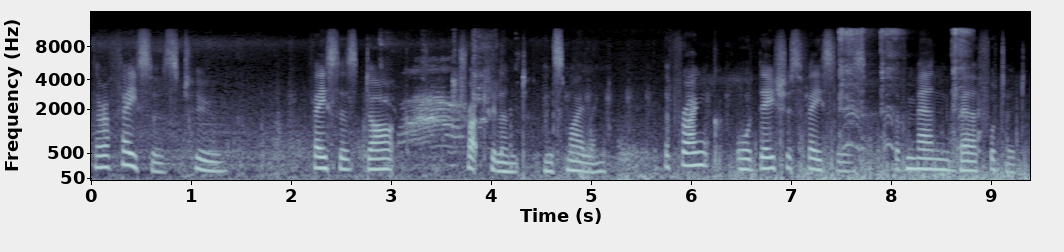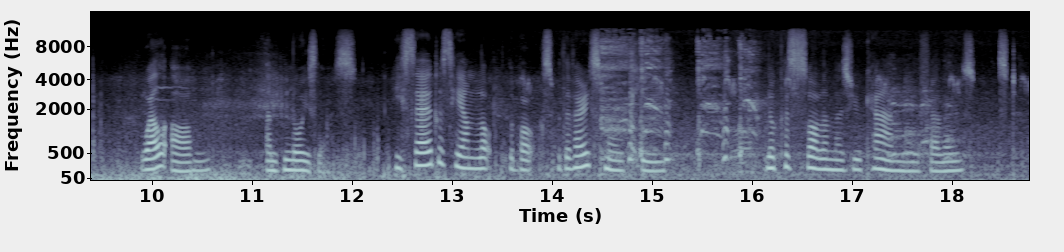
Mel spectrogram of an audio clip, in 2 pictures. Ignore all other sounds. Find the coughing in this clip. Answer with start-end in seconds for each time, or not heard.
2.9-4.0, 7.5-8.8, 14.4-16.2.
